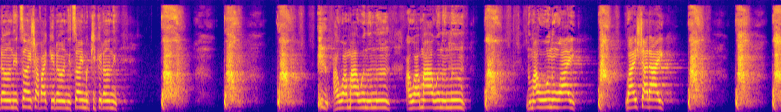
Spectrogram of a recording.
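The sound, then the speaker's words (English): Loud, forceful exhales come in a steady rhythm, alternating with sustained chanted vocal tones, in a rhythmic breathing exercise and incantation delivered on stage by an Indian woman to forum members at a breakout session of a conference in Davos, Switzerland. “Most recently, in one of the breakout sessions, an Indian witch was brought to stage where she delivered some sort of incantation and breathing spell on the forum members.”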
